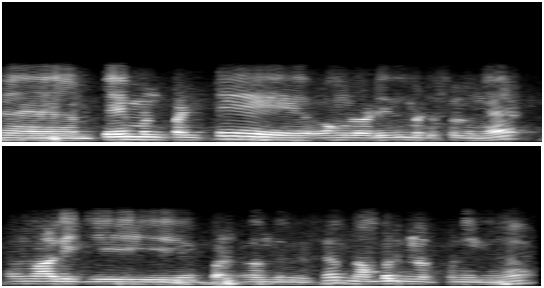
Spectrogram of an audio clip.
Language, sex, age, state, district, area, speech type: Tamil, male, 18-30, Tamil Nadu, Viluppuram, urban, conversation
